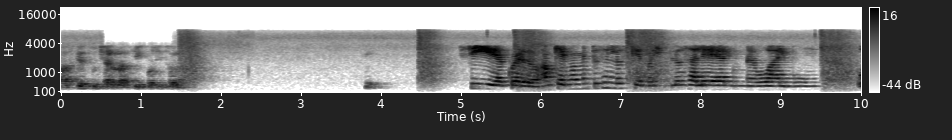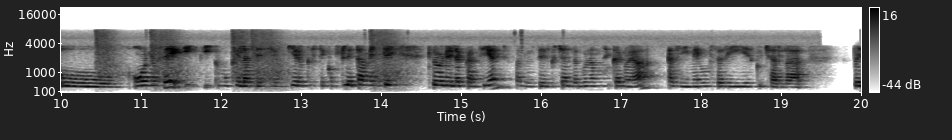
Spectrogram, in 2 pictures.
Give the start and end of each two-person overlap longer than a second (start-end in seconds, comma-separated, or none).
none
